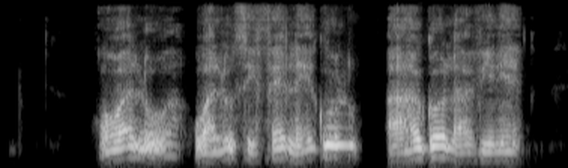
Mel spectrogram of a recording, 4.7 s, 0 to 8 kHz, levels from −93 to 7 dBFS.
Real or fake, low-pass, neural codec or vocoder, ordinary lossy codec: fake; 7.2 kHz; codec, 16 kHz, 4.8 kbps, FACodec; AAC, 48 kbps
